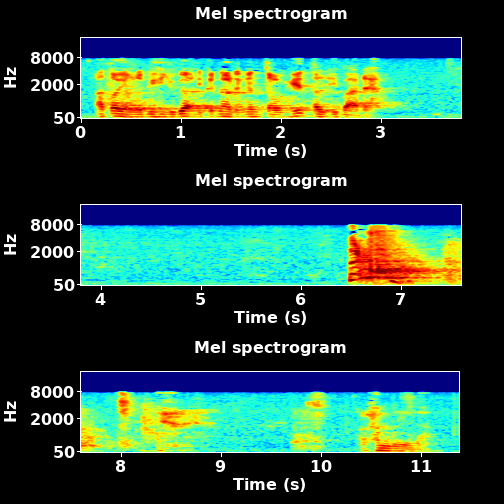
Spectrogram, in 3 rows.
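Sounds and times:
speech: 0.2s - 3.1s, 10.6s - 11.2s
person sneezing: 6.5s - 8.7s.

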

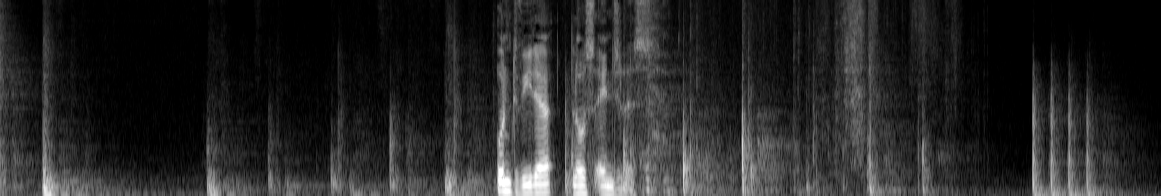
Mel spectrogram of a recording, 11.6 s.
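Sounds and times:
speech: 5.0s - 6.6s
knocking on a thick oak door: 10.3s - 11.3s.

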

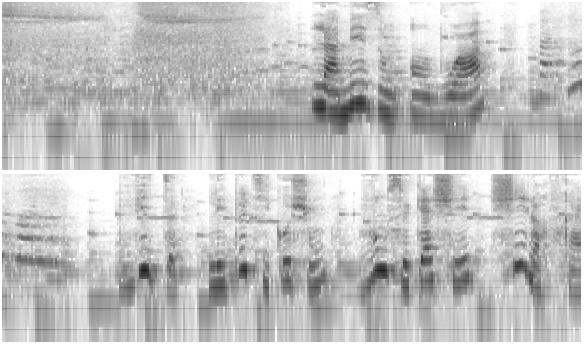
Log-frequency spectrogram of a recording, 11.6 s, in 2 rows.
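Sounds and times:
voice imitating a wolf blowing hard: 0.0s - 2.8s
speech: 3.1s - 5.1s, 7.0s - 11.5s.

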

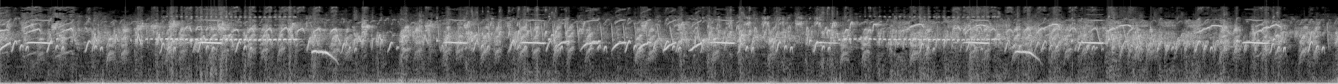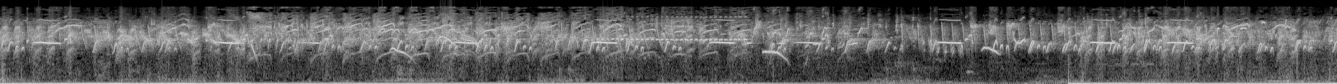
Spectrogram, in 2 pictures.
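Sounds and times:
lovebird chatter: 0.0s - 26.7s.

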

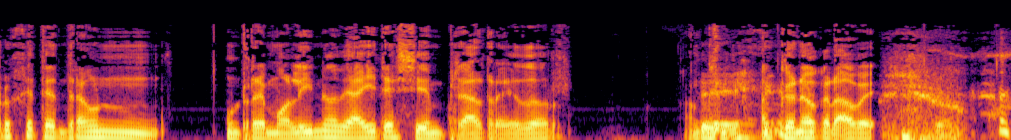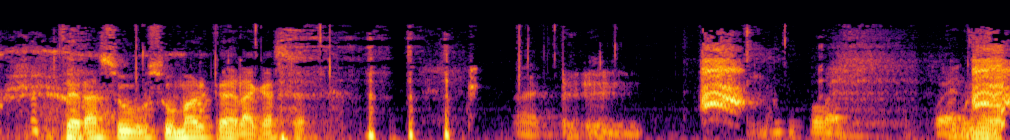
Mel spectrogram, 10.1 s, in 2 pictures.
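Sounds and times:
speech: 0.0s - 6.9s, 9.1s - 10.0s
laughter: 3.7s - 7.5s
crow cawing: 8.5s - 8.9s, 9.9s - 10.0s.

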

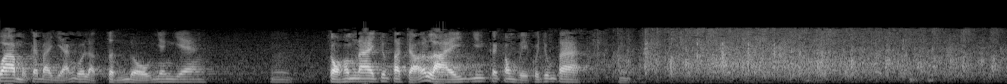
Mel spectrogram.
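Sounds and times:
speech: 0.0s - 6.6s
audience applauding during a Buddhist monk's dharma talk: 6.0s - 10.0s.

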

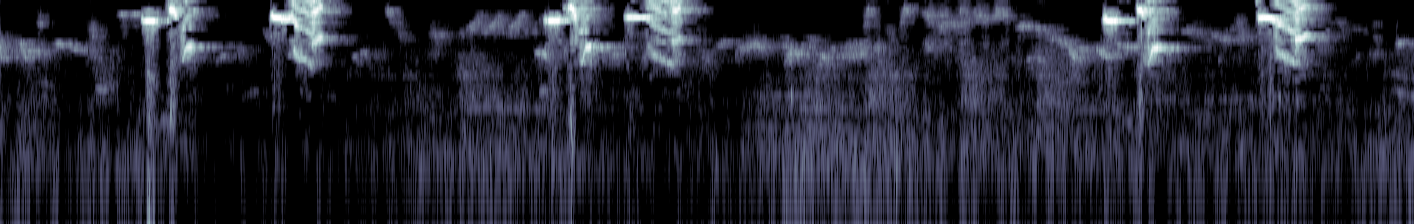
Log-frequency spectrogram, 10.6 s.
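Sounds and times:
Oriental magpie-robin song: 0.0s - 10.6s.

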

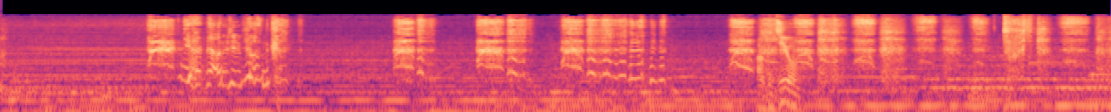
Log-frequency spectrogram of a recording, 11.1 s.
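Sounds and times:
woman gasping and moaning from labor contractions: 1.5s - 1.9s, 3.9s - 11.1s
speech: 1.8s - 3.0s, 7.6s - 9.8s.

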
